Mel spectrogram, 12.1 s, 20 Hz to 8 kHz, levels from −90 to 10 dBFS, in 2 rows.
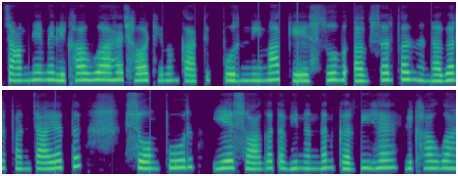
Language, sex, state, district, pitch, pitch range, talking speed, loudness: Hindi, female, Jharkhand, Sahebganj, 235 Hz, 225-250 Hz, 120 wpm, -17 LUFS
